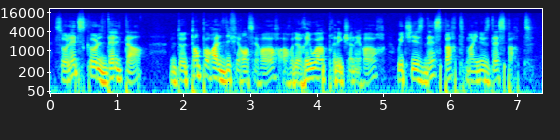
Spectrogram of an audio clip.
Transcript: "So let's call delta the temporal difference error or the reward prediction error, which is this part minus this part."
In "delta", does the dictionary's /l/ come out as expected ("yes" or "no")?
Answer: yes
